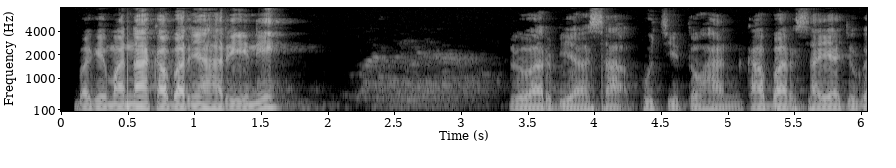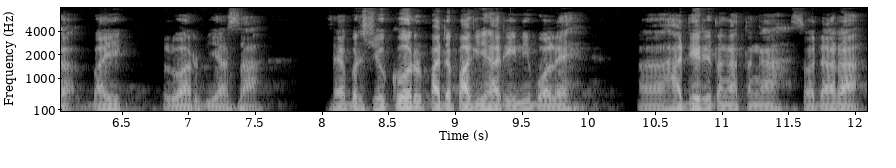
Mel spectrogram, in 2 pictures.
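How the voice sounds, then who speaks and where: A man's voice: on the low side, fairly bright tone. A middle-aged man from North Sumatra, giving a friendly, joking talk to a church group. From North Sumatra, Indonesia. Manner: chatty, self-joking, with fillers. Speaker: guest speaker. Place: church hall. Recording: long reverb in a hall.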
